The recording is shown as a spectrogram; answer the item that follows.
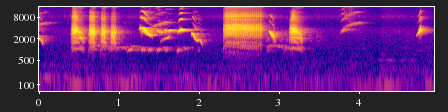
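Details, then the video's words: Long-tailed shrike song used as a lure to provoke reluctant shrikes into calling: quick high chirps and thin sliding whistles, then a harsh, rasping half-second squawk, followed by a few scattered sharp notes. "Suara Cendet Gacor Toet toet"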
